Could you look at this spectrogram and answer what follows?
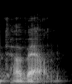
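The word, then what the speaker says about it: Tawern: Aus dem lateinischen Wort Tabernae bildete sich im Laufe der Zeit der Ortsname Tavern, wobei entgegen der sonst üblichen Aussprache bei ähnlichen Ortsnamen im Deutschen die Betonung auf der zweiten Silbe des Namens liegt und so auch heute noch auf den römischen Ursprung unseres Ortes hinweist. Von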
